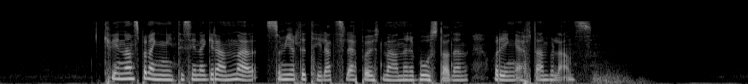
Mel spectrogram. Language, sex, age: Swedish, female, 19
